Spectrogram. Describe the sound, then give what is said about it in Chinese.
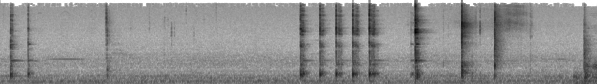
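A spoon clinks against a bowl while an oat mixture is stirred. A few sharp clinks come at first, then after a pause many quicker, irregular clinks and scrapes follow, with no talk. “所以那个粗犷系的食物，好，搅拌搅拌。”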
